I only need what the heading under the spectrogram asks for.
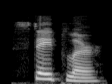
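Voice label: "stapler", English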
